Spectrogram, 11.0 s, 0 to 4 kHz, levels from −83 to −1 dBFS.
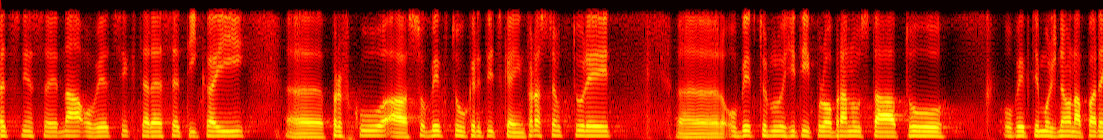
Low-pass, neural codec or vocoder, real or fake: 3.6 kHz; codec, 24 kHz, 0.9 kbps, WavTokenizer, large speech release; fake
